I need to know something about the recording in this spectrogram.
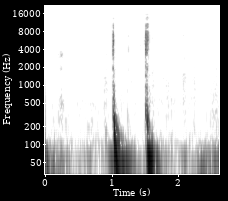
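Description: An axe strikes wood with a sharp chop.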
